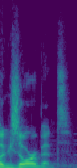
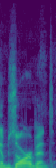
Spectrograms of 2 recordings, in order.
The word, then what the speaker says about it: exorbitant: Oh, exorbitant. Exorbitant. Well, listen, pronunciation. I got there like I was 70% of the way. Listen here, okay? I was 70% of the way. It's exorbitant. I was saying absorbent.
